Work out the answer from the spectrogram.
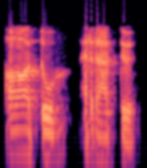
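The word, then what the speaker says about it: Aatu Räty: So it's Atu Ratu. – Awesome. – How you pronounce it? It's difficult. – I love the way you roll the R's.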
